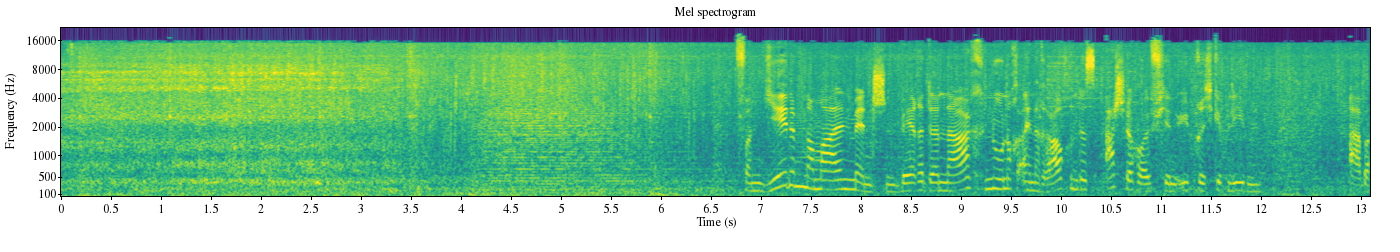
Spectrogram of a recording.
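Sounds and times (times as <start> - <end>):
dragon blowing a huge fountain of fire: 0.0 - 6.8
speech: 6.9 - 12.2.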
